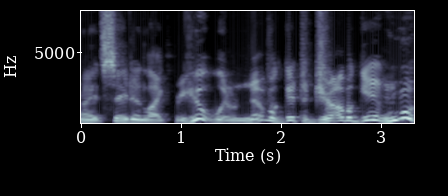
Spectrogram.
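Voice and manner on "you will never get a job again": classic, swooping cartoon-villain voice. Showing how to say a practice line to yourself, in a cartoon villain voice. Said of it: "Classic uh, cartoon villain".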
